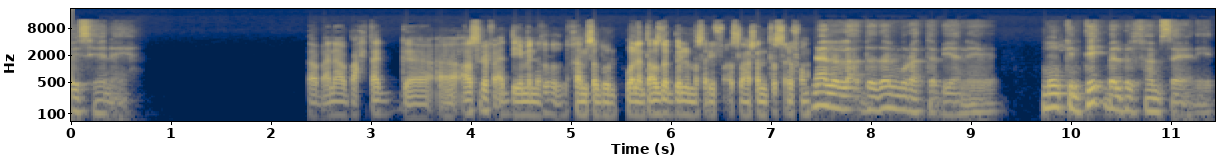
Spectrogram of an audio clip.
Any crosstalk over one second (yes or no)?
no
